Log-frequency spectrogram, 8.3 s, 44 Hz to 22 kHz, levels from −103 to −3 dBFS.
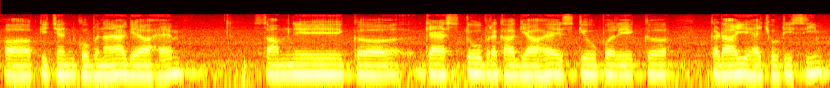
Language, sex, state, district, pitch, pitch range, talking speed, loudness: Hindi, male, Himachal Pradesh, Shimla, 115 Hz, 115-120 Hz, 145 wpm, -16 LUFS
